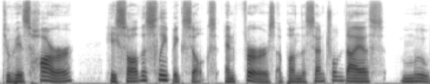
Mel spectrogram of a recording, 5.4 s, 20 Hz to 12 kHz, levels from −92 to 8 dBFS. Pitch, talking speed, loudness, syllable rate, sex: 130 Hz, 165 wpm, -19 LUFS, 4.0 syllables/s, male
